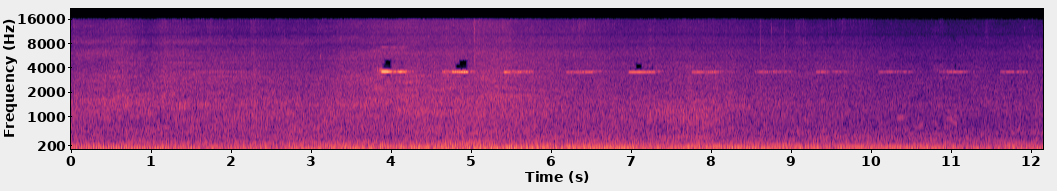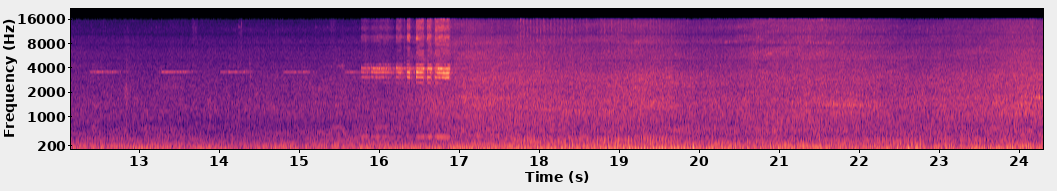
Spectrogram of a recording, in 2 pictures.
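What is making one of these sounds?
Motorbike engines hum as scooters ride past.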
